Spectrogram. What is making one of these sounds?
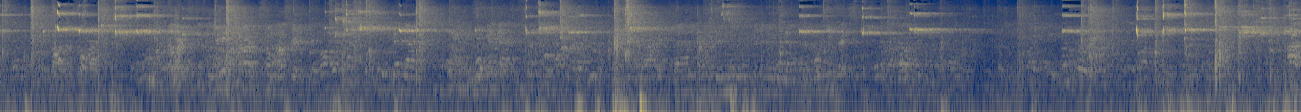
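Shoes squeak sharply on a wooden floor.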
